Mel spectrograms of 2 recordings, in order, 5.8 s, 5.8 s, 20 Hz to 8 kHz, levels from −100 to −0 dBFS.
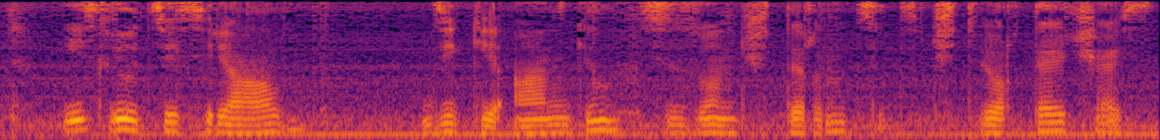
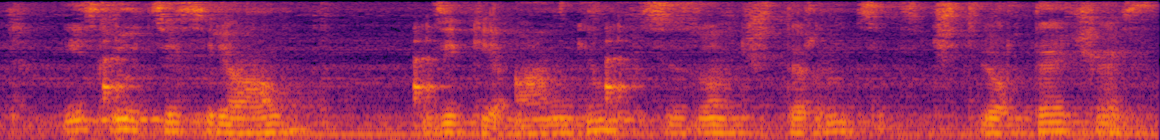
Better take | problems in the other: first | background sound (Bowed string instrument); 3 dB below the speech // room echo; dies away in 0.6 s

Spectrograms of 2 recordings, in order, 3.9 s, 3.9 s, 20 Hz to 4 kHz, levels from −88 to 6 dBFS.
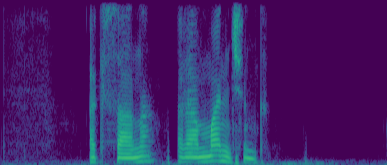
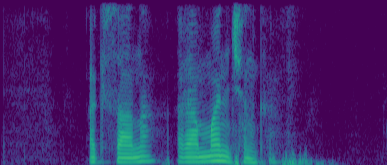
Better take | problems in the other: second | noise reduction (neural diffusion model UNIVERSE++)

